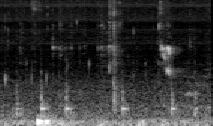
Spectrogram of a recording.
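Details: Male domestic cat purring for petting and attention: a low, steady rumble with soft rhythmic pulses, a single short thump near the start.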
